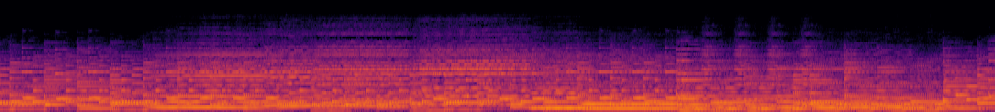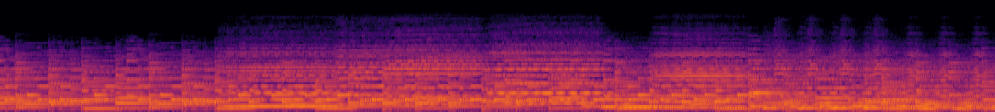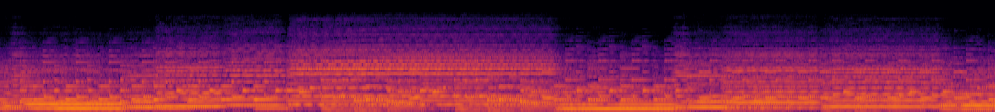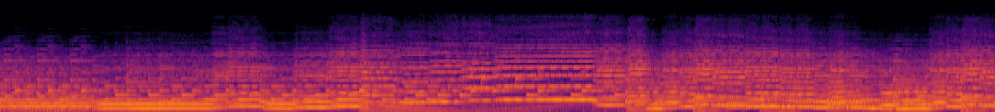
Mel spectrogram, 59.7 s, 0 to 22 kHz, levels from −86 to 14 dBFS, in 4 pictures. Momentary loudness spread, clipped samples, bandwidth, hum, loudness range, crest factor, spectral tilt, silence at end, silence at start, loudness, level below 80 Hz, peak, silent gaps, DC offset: 5 LU; under 0.1%; 9.2 kHz; none; 3 LU; 14 dB; -8 dB/octave; 0 s; 0 s; -20 LUFS; -48 dBFS; -6 dBFS; none; under 0.1%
